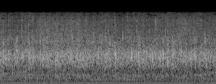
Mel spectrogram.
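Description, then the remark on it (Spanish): A church audience applauds Jesus together in a steady, dense wash of clapping that holds at an even loudness throughout, with no voices standing out above it. “Le doy un aplauso a Jesús.”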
